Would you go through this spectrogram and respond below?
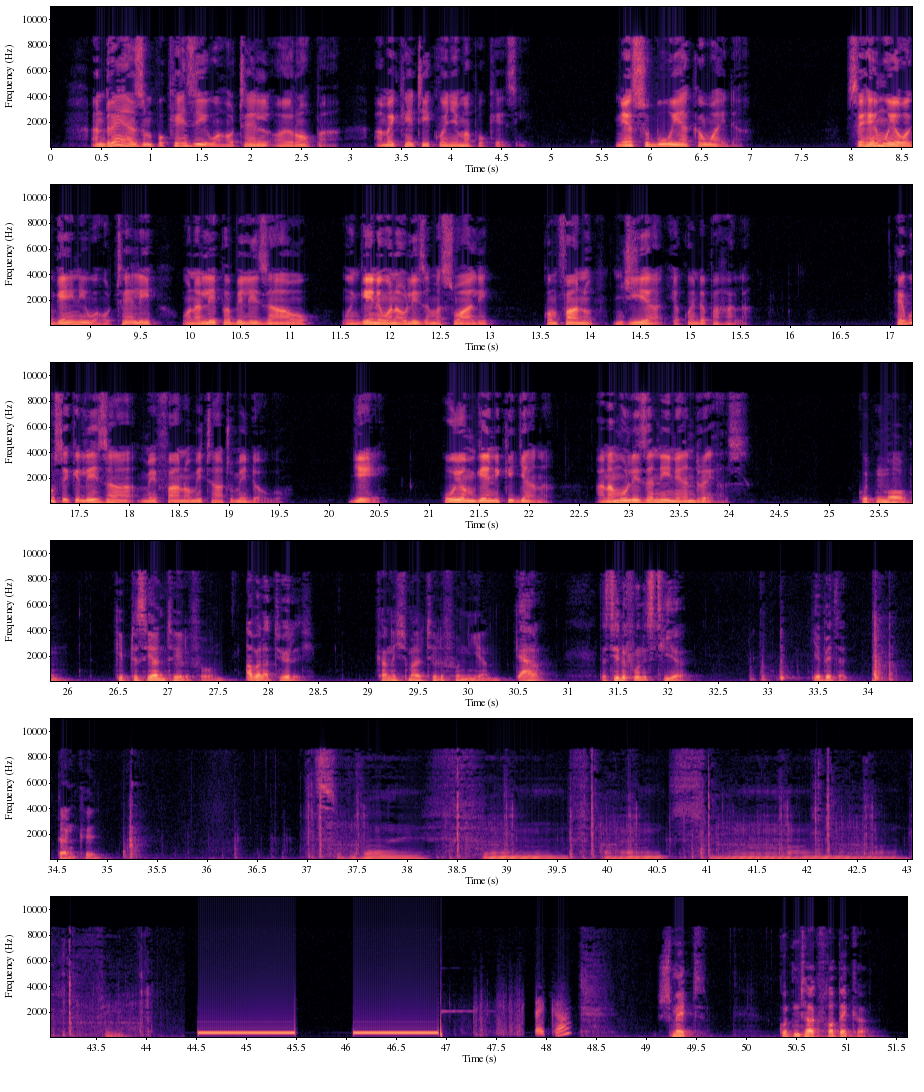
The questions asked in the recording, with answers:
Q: je huyo mgeni kijana anamuuliza nini andreas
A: kijana huyo alikuwa anauliza iwapo kuna simu?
